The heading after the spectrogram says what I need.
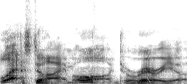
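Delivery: intense, slow, swooping anime announcer voice. Like an over-the-top cartoon announcer recapping the last episode with booming, intense energy. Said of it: "I'm getting my narrator voice back on".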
